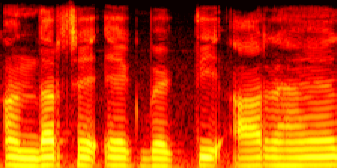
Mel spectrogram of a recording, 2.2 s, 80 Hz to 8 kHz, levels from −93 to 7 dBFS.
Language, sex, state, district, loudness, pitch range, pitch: Hindi, male, Jharkhand, Deoghar, -16 LUFS, 130-140 Hz, 135 Hz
